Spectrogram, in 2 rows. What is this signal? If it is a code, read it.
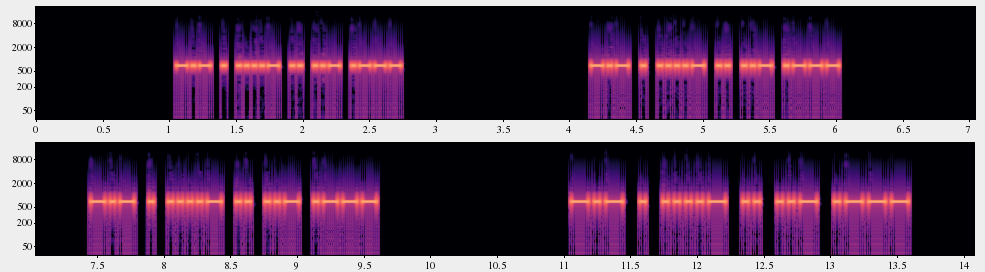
Morse code, heard as a keyed tone, about 34 wpm, 700 Hz. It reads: KE4IUJ KE4IUJ KE4IUJ KE4IUJ
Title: Speed Racing - USA 2x3 Call Signs 28wpm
